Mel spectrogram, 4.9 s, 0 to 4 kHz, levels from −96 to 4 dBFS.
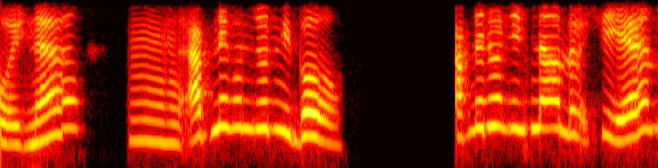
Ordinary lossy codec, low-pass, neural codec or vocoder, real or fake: Opus, 64 kbps; 3.6 kHz; codec, 16 kHz, 0.8 kbps, ZipCodec; fake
